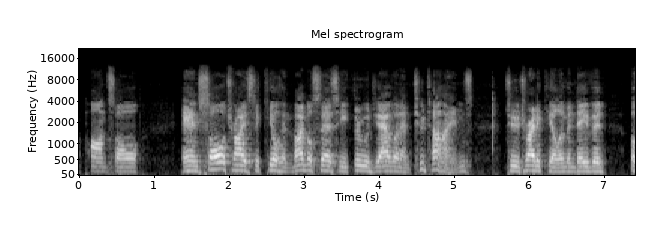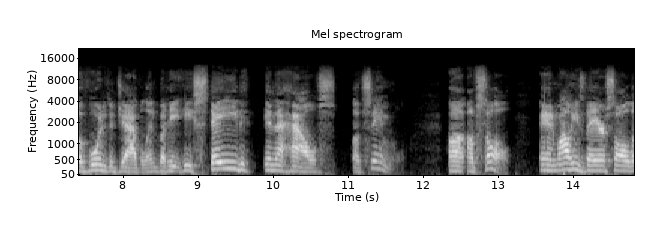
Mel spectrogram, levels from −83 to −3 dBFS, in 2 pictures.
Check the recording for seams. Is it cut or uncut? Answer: uncut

